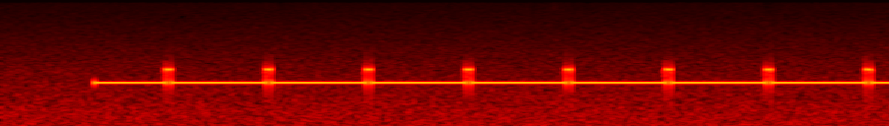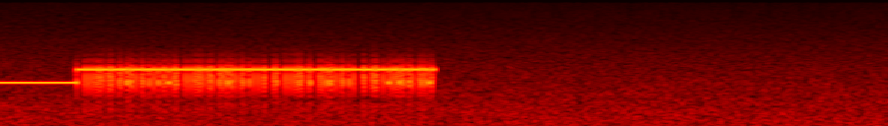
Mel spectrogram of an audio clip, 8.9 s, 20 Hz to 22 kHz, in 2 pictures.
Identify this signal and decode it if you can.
Weather fax (radiofax), 120 lines a minute, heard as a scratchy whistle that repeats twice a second.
